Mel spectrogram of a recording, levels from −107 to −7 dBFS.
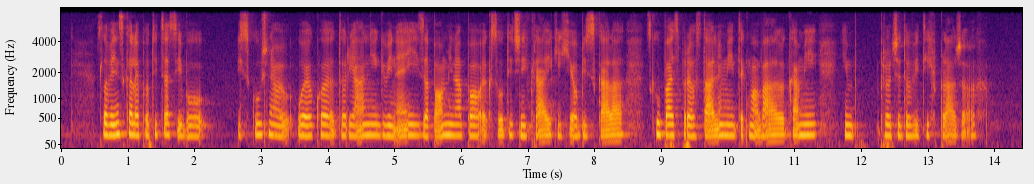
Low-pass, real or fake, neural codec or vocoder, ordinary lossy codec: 7.2 kHz; fake; vocoder, 24 kHz, 100 mel bands, Vocos; none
